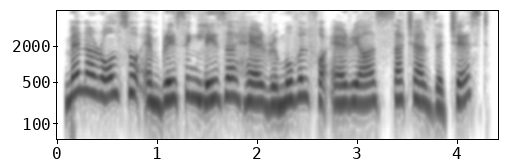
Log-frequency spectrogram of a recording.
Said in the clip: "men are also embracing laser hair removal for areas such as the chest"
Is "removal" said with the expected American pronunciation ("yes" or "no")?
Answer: yes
